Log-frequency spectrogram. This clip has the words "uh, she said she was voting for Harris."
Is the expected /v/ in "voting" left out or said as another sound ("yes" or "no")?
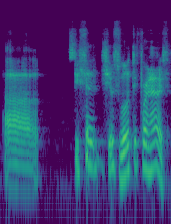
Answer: yes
